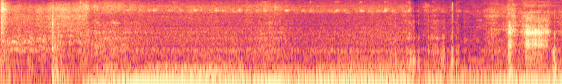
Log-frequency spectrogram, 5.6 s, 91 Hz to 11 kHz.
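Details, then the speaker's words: Ford F150 project truck after a part smacking the underside was pulled back and a temporary compression plug was fitted: steady low rumble with an even note at idle, knocking noise gone, engine sounds healthy. "Much better, guys. All right, let's get out here and listen to her for a second. No knocking noise."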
